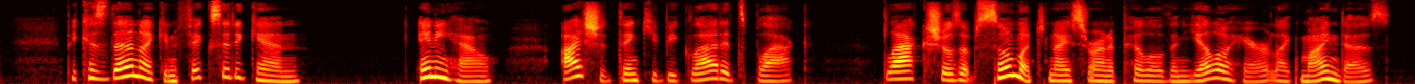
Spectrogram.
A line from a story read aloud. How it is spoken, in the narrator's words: nodded Pollyanna cheerfully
